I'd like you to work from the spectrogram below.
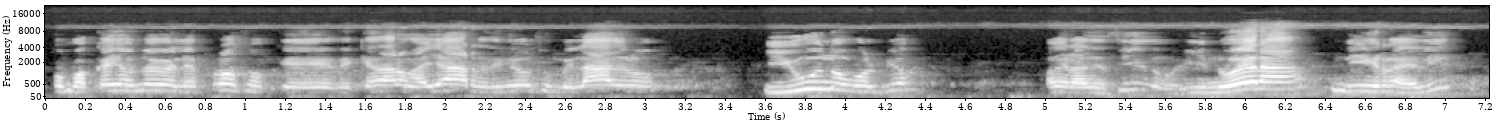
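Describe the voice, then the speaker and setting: A man preaching a sermon with a very high voice. He reads scripture aloud, explains it, and keeps calling out to the congregation. There is faint noise in the background. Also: fairly quick. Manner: preaches directly to the congregation, often calling out "hermano". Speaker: pastor.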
